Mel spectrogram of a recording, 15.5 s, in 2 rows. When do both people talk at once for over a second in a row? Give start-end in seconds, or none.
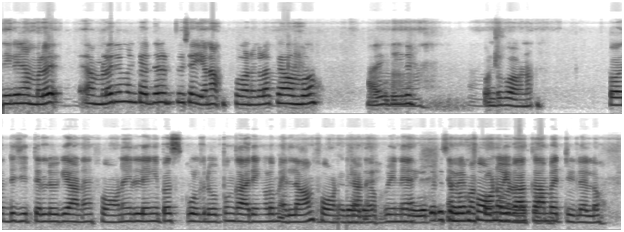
13.3-14.7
